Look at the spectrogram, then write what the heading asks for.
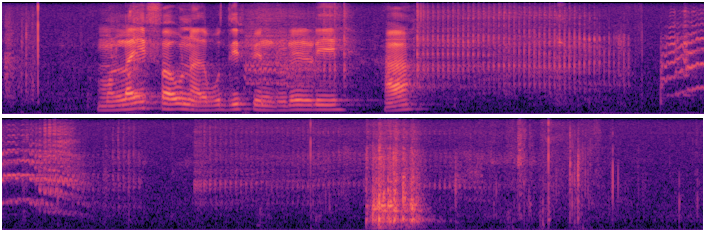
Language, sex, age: Venda, male, 24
